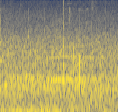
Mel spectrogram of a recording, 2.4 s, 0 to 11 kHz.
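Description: A ballpark crowd cheers steadily in the OOTP24 baseball video game as fans rise to their feet, a dense continuous roar with no talk over it.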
